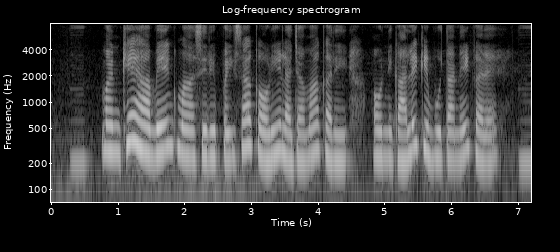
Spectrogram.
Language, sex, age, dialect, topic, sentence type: Chhattisgarhi, female, 60-100, Eastern, banking, statement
